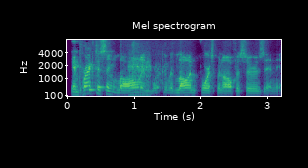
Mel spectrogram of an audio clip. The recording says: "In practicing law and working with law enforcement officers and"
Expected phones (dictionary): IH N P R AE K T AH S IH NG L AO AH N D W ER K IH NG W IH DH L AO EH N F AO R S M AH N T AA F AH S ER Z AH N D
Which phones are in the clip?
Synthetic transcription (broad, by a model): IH N P R AE K T AH S IH NG L AO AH N W ER K IH NG W IH DH L AO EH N F AO R S M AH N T AA F AH S ER Z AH N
